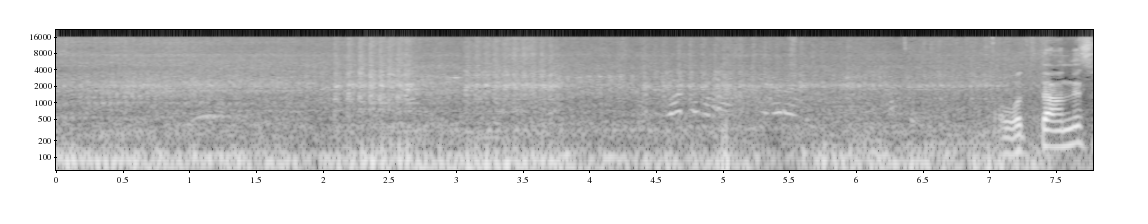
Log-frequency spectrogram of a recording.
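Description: Traffic hums on a wet road nearby.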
